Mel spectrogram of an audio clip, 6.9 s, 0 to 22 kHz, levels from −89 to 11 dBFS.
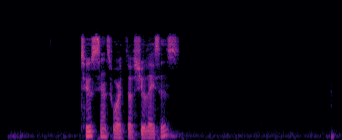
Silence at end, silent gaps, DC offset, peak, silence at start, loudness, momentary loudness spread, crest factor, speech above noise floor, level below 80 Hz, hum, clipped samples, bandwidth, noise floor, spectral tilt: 0.2 s; none; under 0.1%; -14 dBFS; 1.65 s; -32 LUFS; 9 LU; 24 dB; 45 dB; -70 dBFS; none; under 0.1%; 8.4 kHz; -79 dBFS; -2.5 dB/octave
